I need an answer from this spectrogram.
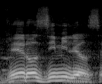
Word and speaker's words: verossimilhança: Não, ia ficar Z, verossimilhança. Um S só tem som de Z, cuzão.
